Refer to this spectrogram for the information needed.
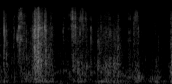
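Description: A crisp packet of about 700 calories being opened to eat, with irregular bursts of crackly, high-pitched crinkling over a couple of seconds, fairly quiet and with no voices.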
